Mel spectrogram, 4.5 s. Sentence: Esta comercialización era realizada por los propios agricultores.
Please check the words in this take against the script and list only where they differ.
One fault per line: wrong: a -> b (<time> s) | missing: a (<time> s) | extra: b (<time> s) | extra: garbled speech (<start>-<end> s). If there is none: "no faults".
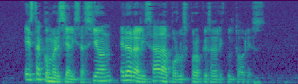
no faults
